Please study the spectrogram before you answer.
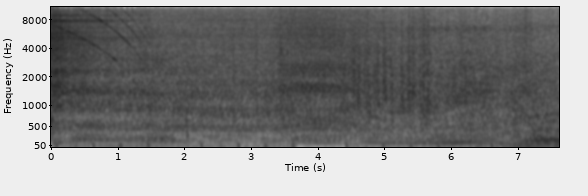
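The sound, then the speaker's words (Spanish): A car pulls up in a small village during the olive harvest, its engine a steady rumble with faint, regular ticking and a low tone swelling near the end. “viene a buscarla en su coche”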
